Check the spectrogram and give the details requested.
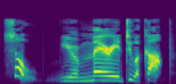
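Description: A woman's voice: mid-range voice, takes it slowly, fairly bright tone, no room sound. A woman voicing a portly old male cab driver in an audiobook, garrulous and folksy, with colloquial, ungrammatical speech. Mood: chatty, nosy.

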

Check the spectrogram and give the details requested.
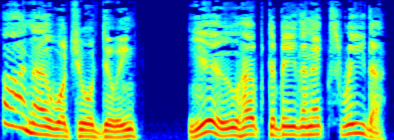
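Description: A man's voice: on the high side, sing-song, measured pace, a little mellow, no room sound, highs cut off, voice pushed up. A man voicing a gleeful, teasing vagabond who talks in riddles in a storybook reading. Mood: mocking, teasing. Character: gleeful, capering, mischievous vagabond man, a living book of magic.

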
